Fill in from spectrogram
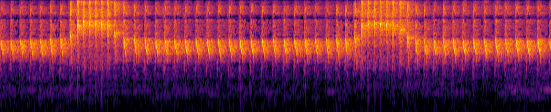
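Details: Racing-style sooty-headed bulbul song played as a lure to get other birds singing: a quick, steady chatter of clipped notes at a constant pitch, jumping twice to a higher, shriller phrase, recorded cleanly.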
